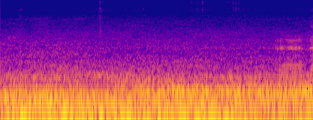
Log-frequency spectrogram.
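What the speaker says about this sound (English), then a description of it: "And that plane just took off" A jet airplane takes off from a nearby airport runway beside Isla Verde beach in Puerto Rico, a loud, steady low roar filling the whole clip, heard outdoors.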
